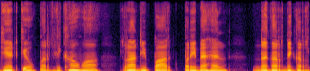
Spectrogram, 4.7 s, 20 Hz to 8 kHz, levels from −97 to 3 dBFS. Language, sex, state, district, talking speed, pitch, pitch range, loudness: Hindi, male, Himachal Pradesh, Shimla, 140 wpm, 145 Hz, 135-150 Hz, -14 LUFS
